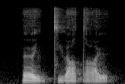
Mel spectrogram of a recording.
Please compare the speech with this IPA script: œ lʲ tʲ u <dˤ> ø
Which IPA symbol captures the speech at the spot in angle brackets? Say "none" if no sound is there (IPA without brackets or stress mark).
dˤ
